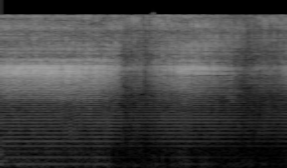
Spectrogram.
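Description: High-voltage AC electric arc between brass electrodes and a hanging steel ball, buzzing steadily with a hiss on top. The buzz dips briefly about a second in and again near the end as the electrodes are swung, but the arc keeps burning.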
